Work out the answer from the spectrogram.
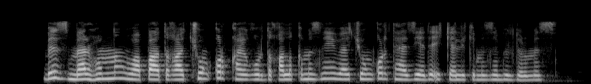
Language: Uyghur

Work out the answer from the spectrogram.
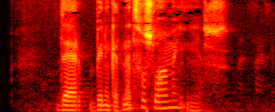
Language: Western Frisian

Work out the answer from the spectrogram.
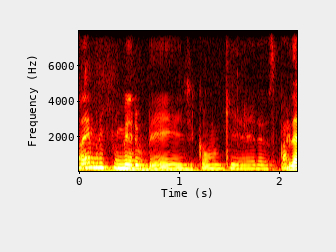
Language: Portuguese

